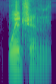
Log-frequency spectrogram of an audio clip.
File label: "widgeon", American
